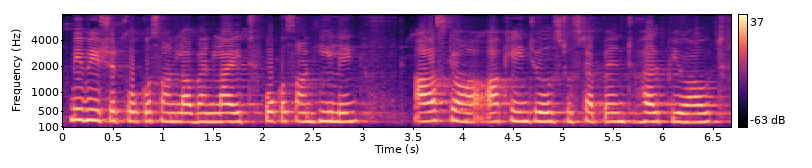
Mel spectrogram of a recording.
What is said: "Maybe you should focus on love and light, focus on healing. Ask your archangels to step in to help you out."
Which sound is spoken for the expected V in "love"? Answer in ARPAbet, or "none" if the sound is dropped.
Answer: V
